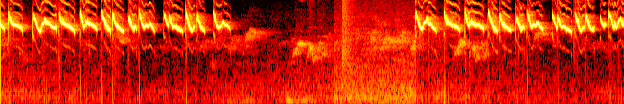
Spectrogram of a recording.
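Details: White-eye contest song, líu đấu style: two long runs of rapid, high, downward-hooked whistles separated by a short quiet gap.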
